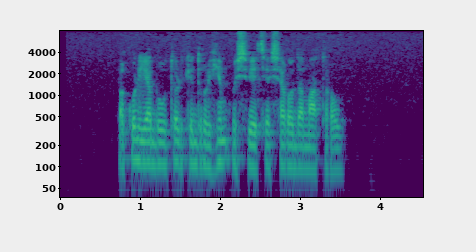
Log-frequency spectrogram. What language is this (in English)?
Belarusian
